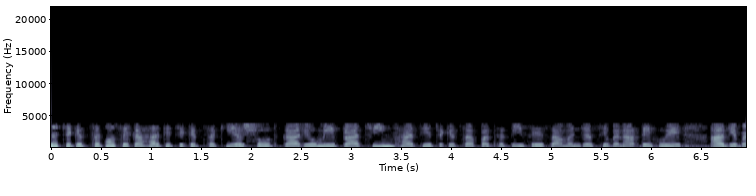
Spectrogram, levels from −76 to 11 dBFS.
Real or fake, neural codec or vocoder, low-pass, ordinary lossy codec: fake; codec, 16 kHz in and 24 kHz out, 2.2 kbps, FireRedTTS-2 codec; 3.6 kHz; none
